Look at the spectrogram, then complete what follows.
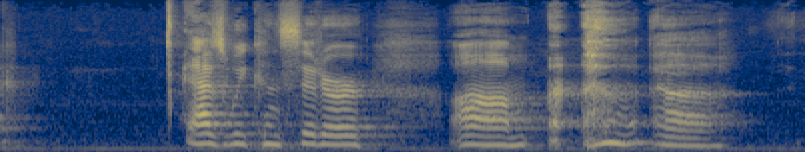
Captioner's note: clearing throat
